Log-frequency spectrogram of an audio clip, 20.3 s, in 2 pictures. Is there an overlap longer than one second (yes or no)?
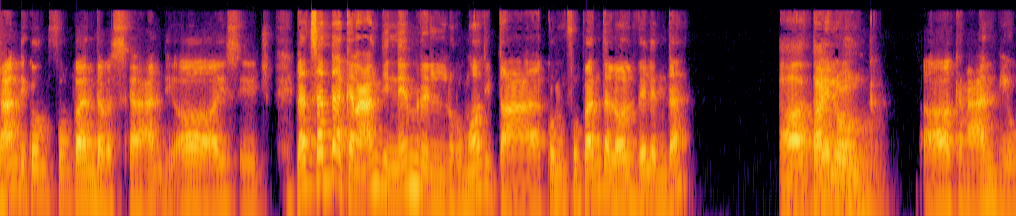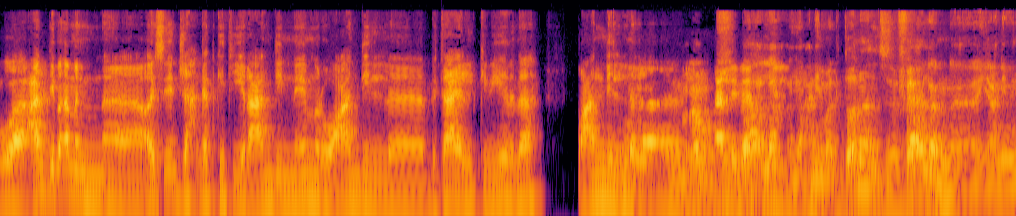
yes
